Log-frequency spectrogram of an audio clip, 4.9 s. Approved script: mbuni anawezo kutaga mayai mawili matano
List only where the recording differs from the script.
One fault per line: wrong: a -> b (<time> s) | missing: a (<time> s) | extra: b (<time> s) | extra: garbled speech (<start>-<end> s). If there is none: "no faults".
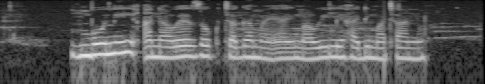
extra: hadi (3.5 s)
